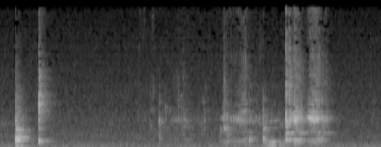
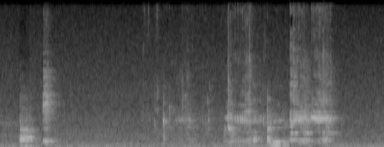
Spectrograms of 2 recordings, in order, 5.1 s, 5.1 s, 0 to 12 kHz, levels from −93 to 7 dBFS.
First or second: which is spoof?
first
